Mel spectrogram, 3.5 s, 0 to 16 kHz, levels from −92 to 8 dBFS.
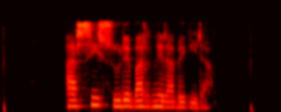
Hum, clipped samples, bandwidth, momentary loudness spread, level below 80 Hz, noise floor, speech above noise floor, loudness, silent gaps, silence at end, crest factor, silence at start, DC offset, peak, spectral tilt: none; under 0.1%; 8 kHz; 16 LU; -80 dBFS; under -90 dBFS; over 51 dB; -37 LUFS; none; 0.9 s; 22 dB; 0.8 s; under 0.1%; -20 dBFS; -3 dB/octave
